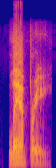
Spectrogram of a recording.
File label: "lamprey", American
